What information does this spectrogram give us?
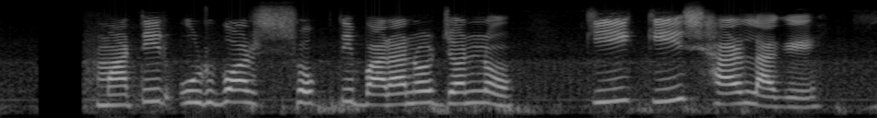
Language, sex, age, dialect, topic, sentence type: Bengali, female, 18-24, Rajbangshi, agriculture, question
